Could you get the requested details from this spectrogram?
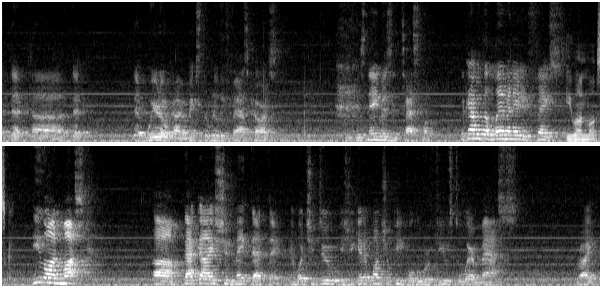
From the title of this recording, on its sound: Live at the Troubadour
